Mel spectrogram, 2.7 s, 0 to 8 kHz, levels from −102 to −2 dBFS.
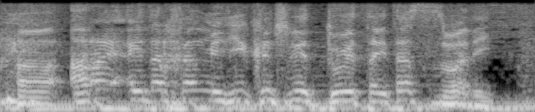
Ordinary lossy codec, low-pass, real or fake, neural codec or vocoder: none; 7.2 kHz; fake; vocoder, 44.1 kHz, 128 mel bands every 256 samples, BigVGAN v2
